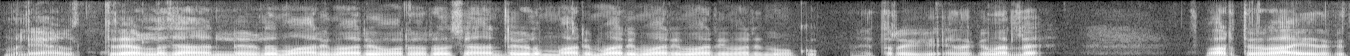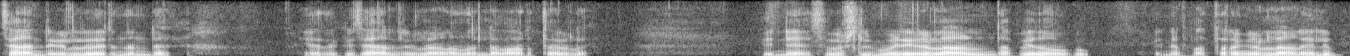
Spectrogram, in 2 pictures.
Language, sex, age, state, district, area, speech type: Malayalam, male, 45-60, Kerala, Idukki, rural, spontaneous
